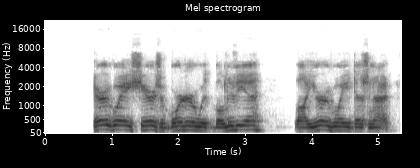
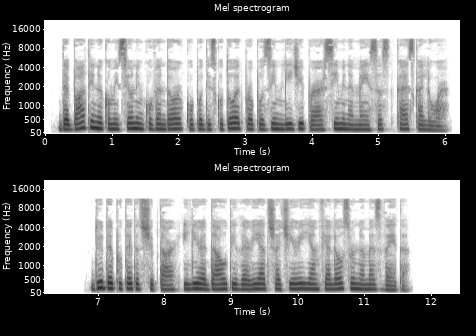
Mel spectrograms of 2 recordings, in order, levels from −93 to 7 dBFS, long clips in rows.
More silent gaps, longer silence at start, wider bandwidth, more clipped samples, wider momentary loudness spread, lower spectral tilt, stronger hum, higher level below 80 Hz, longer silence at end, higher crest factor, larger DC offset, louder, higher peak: second, none vs 6.11-6.79 s; first, 0.75 s vs 0.2 s; second, 7 kHz vs 12 kHz; neither; second, 6 LU vs 9 LU; about the same, -7 dB/octave vs -6.5 dB/octave; neither; first, -64 dBFS vs -72 dBFS; second, 0.2 s vs 0.75 s; about the same, 12 dB vs 16 dB; neither; first, -17 LUFS vs -22 LUFS; about the same, -6 dBFS vs -6 dBFS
